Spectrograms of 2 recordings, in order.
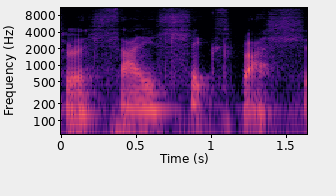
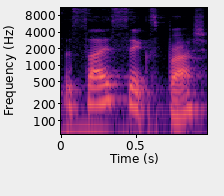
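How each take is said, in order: First: Slow slurpy slug. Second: Said in the usual way. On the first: Pretend. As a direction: say it like a slimy slug. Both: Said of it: "if you're a slug".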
